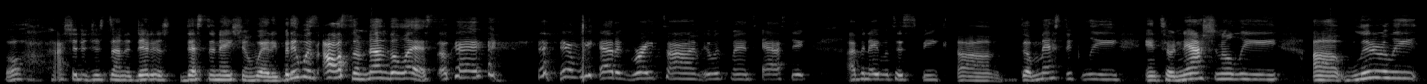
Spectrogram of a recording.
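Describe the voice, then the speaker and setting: Brief: American woman in her 40s, a coach talking to an audience, lively and conversational, voice a little high. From United States. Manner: lively and chatty, with frequent "okay?" and "y'all" asides. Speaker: business coach. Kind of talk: casual live presentation.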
